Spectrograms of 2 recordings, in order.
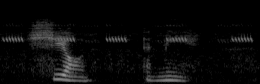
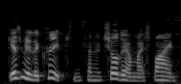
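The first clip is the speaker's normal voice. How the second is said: plain reading voice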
